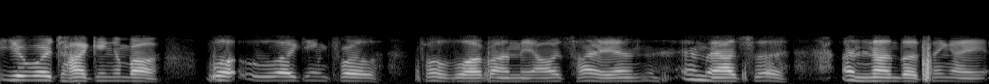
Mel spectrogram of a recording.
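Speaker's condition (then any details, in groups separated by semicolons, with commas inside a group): Speech impediment from birth injury; speech impediment sounding unlike a regional accent, not a Midwestern accent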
